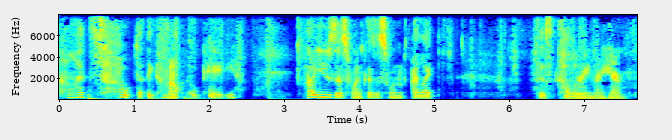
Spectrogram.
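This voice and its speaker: Her voice fairly low-pitched, dark and mellow in tone and somewhat breathy, a woman speaks at a fairly slow pace. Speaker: craft youtuber. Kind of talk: tutorial. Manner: casual, chatty.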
